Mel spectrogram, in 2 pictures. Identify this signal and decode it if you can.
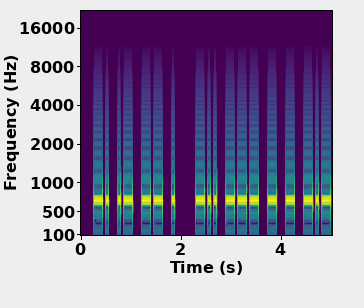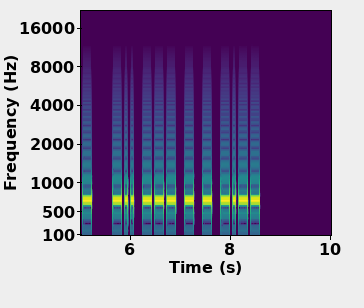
Morse code, heard as a keyed tone, about 20 wpm, 700 Hz. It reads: NAME DOTTY DOTTY
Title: Practice QSO - Exchange 1 - Beginning - 20wpm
